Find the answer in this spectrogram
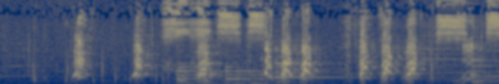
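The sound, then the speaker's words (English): A dog on a snowy sidewalk barks as a person approaches it, over and over in a quick, uneven series of sharp, loud barks, some coming in pairs, with brief pauses between them. “makes it onto the sidewalk and approaches a dog.”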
